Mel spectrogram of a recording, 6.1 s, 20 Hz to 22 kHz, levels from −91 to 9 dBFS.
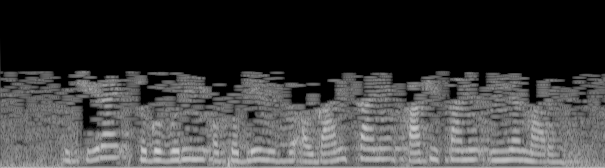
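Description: From start to finish the speech carries a coarse, gritty distortion that tracks the signal, with quiet stretches breaking up and sputtering rather than fading smoothly. The error sits only around 10 dB below the speech. This is likely low bit depth without dither: the sound fits about 4-bit truncation, where samples are simply cut to a handful of steps and the rounding error stays locked to the waveform.

Also present for the whole clip is heavy codec damage: a watery, swirling quality, smeared consonant onsets, and metallic chirping on sibilants. Nothing remains above 3.8 kHz, giving a dull, band-limited top end. The likely cause is MP3 compression at a very low bitrate, consistent with about 8 kbps, where the encoder drops weak frequency lines that flicker on and off between frames and cuts the treble at a fixed point.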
